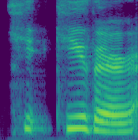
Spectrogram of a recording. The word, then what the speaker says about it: Heather: And he's like, no, it's pronounced Heather, like Heath. – Keither, as I would say.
